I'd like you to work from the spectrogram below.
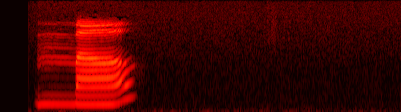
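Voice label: "Min", French; phonetique; la syllabe in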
